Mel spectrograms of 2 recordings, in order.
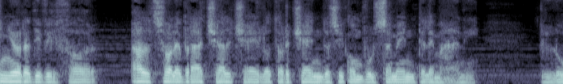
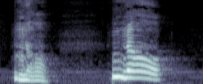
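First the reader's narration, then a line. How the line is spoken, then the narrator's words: Shout. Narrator (Italian): gridò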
